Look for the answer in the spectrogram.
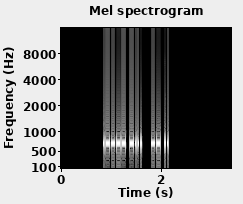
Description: Morse code, heard as a keyed tone, about 45 wpm, 700 Hz. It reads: 1B MI
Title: Field Day Exchanges - 45wpm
